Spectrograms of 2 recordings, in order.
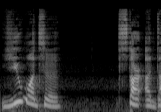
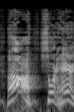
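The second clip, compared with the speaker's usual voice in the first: very high, loud, drawn-out ah; overwhelmed exclaim; 13 semitones higher, 18 dB louder, slower than usual. Retold or imitated. Sees short-haired women, loud slow excited exclaim. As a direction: cry out as if stunned by beauty. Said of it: "because I'm like".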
